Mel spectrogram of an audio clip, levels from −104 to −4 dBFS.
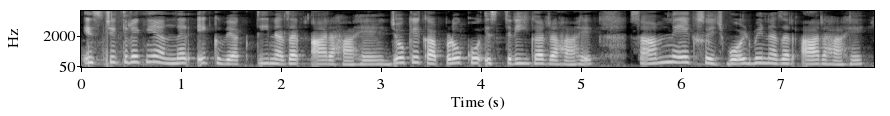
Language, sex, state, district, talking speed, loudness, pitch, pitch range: Hindi, female, Maharashtra, Dhule, 205 wpm, -25 LUFS, 235 Hz, 210-255 Hz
